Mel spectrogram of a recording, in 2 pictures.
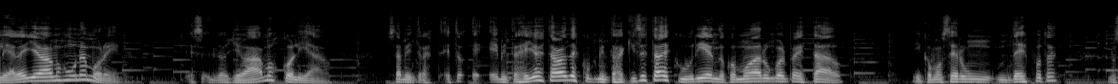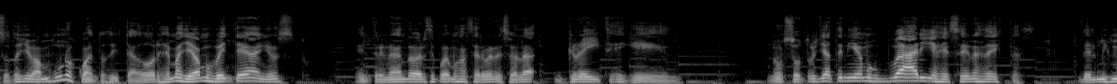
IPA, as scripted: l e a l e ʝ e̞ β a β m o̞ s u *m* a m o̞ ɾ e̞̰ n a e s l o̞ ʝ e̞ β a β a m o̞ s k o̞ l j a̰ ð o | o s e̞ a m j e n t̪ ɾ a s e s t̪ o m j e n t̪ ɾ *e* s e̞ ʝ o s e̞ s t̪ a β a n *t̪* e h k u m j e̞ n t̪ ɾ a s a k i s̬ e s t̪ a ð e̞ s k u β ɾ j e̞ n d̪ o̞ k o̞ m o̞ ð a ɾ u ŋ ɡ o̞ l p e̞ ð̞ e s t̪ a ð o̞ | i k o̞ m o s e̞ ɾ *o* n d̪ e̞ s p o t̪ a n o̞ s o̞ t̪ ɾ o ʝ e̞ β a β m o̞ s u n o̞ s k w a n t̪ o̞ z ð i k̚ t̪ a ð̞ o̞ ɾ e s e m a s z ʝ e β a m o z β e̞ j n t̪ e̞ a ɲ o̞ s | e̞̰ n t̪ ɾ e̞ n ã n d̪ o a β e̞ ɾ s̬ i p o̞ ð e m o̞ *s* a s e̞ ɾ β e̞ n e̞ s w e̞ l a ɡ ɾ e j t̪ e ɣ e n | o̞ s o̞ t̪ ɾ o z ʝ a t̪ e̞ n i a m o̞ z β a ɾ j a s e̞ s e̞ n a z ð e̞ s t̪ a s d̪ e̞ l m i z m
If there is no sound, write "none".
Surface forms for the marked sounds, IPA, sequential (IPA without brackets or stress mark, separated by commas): n, a, d̪, u, s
